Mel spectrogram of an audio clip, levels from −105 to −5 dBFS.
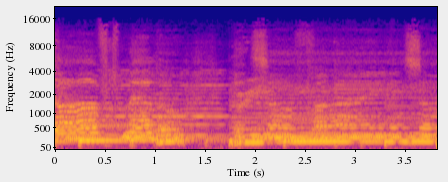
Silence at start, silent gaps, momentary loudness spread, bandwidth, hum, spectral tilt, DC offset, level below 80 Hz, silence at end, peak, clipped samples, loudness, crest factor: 0 s; none; 7 LU; 12.5 kHz; none; -7.5 dB/octave; under 0.1%; -58 dBFS; 0 s; -12 dBFS; under 0.1%; -26 LUFS; 12 dB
